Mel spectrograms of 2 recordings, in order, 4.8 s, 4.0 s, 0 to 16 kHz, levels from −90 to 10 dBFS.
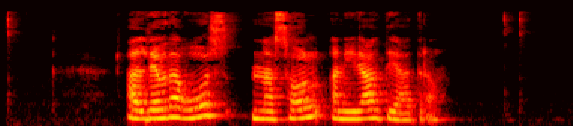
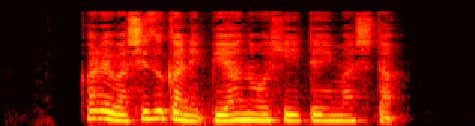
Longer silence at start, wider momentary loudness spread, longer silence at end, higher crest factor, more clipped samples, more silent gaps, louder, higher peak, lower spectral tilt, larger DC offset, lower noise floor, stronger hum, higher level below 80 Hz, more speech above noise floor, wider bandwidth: first, 1.05 s vs 0.7 s; about the same, 14 LU vs 12 LU; first, 1.1 s vs 0.65 s; about the same, 18 dB vs 16 dB; neither; neither; second, -25 LUFS vs -19 LUFS; second, -10 dBFS vs -4 dBFS; second, -3.5 dB/octave vs -5 dB/octave; neither; second, -68 dBFS vs -83 dBFS; neither; second, -72 dBFS vs -58 dBFS; second, 44 dB vs 65 dB; about the same, 11.5 kHz vs 11.5 kHz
